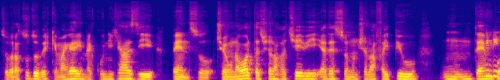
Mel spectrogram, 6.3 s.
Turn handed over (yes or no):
yes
